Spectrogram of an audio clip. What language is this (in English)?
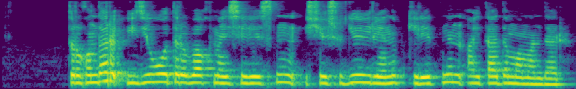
Kazakh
